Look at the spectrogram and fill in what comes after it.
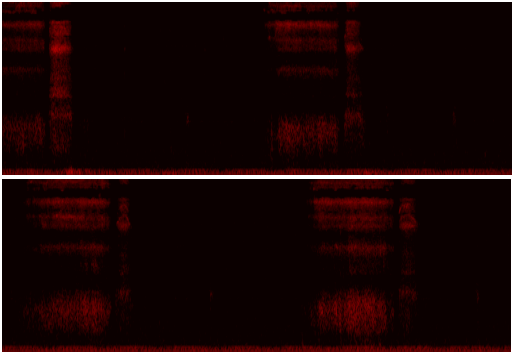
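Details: Senior fawn pug Maria, female and fourteen years old, kept as a pet in Japan, gives rhythmic rasping breaths, four snorty bursts spaced roughly four seconds apart, against a constant low background hum.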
